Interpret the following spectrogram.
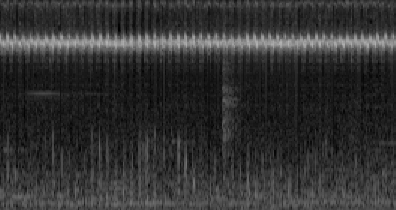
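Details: A chorus of male crickets chirping loudly and rapidly, a continuous shrill pulsing trill held at one high pitch. A brief falling squeak cuts in near the third second.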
